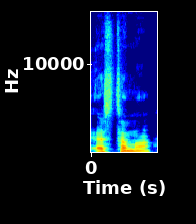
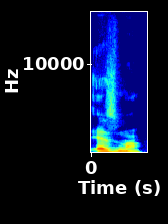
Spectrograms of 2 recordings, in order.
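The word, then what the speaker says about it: asthma: Then there's another word estama but the right pronunciation is asma.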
